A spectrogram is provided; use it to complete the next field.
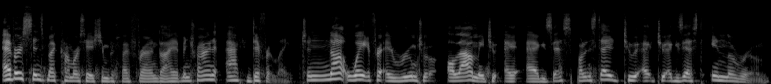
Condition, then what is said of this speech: Stuttering. It means all that I bring to this world, through my stuttering voice and my anxious mind.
